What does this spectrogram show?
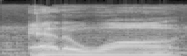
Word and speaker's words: Etowah: expires I'm dwane from Cleveland Tennessee and it's pronounced Ocoee Etowah and hawasi Adam Denver asoe hawasi itoa Jamie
